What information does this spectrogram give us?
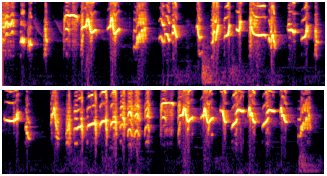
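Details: Kacer, the Oriental magpie-robin, giving its fighting song meant to stir other magpie-robins to anger; dense bursts of high whistles, clicks and warbled phrases tumbling quickly, with a few brief gaps.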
